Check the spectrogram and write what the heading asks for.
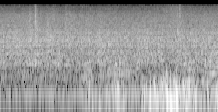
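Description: Wind rumbling on a clip-on microphone, growing stronger about halfway through.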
